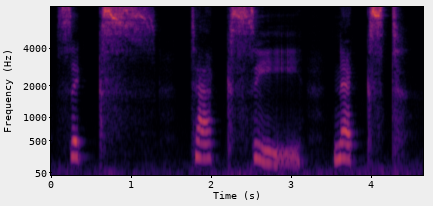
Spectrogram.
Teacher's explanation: On the velum /k/ /k/. Release the air, move the tongue forward /s/. Create friction. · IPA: /k/ /s/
